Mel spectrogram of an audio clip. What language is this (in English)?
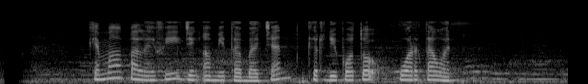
Sundanese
